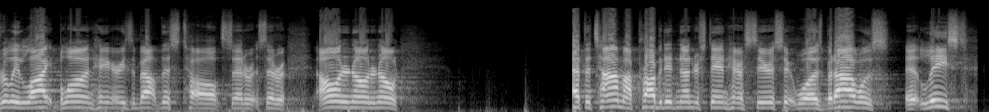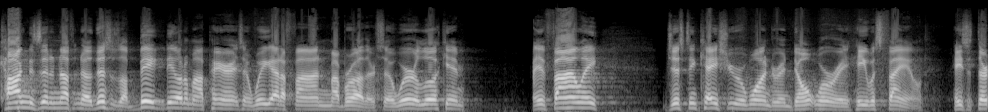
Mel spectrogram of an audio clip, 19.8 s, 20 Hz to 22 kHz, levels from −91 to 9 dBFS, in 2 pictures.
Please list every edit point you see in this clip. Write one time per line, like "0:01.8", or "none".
0:09.8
